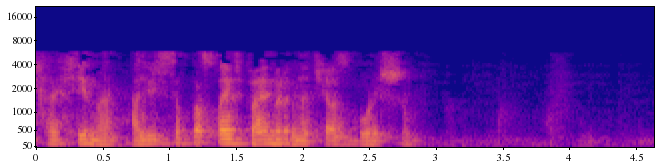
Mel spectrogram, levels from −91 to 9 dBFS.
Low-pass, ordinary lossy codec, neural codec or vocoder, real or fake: 7.2 kHz; MP3, 24 kbps; codec, 24 kHz, 1.5 kbps, HILCodec; fake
